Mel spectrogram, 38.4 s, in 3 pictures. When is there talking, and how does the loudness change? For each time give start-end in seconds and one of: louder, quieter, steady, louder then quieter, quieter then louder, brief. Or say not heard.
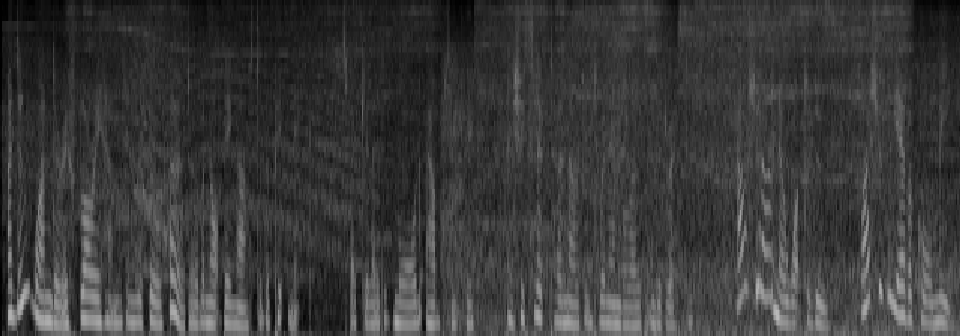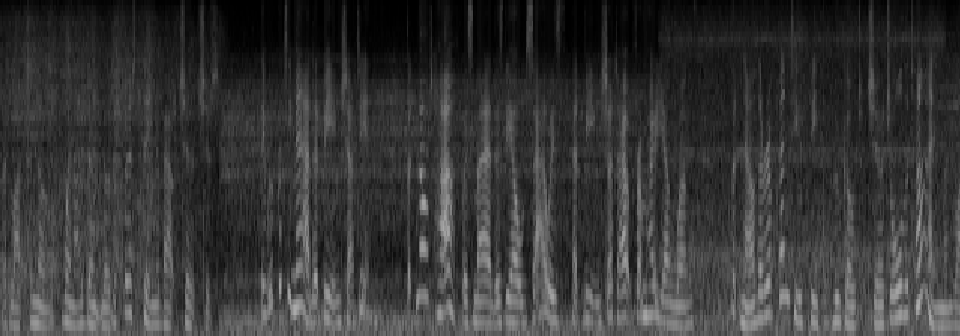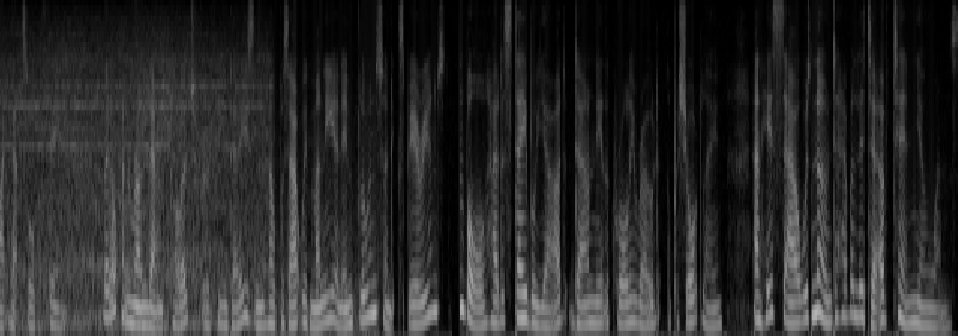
0.0-38.3 steady.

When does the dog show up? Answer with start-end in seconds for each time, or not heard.
not heard.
